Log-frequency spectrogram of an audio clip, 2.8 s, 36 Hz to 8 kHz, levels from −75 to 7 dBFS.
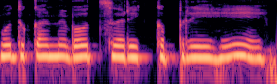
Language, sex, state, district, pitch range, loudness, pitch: Hindi, female, Arunachal Pradesh, Papum Pare, 205-220 Hz, -10 LUFS, 210 Hz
